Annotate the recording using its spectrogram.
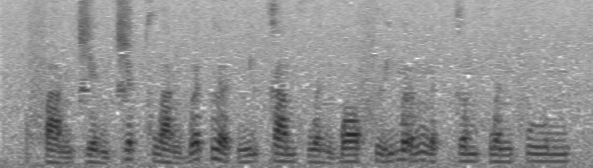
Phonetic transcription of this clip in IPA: f a˧˩ ŋ t͡ɕ e˧˩ n t͡ɕ ə˦˥ t̚ k w a˧˩ ŋ ɓ ə˦˥ t̚ l ə˨˩ t̚ ɲ ɨ̰˧˥ k a˧ m h w ə˧˩ n ɓ ɔ˧ f ɨ̰˧˥ j m ə̰ː˧˥ ŋ ə˨˩ t̚ k ə˧ m h w ə˨˦ n f u˧ n

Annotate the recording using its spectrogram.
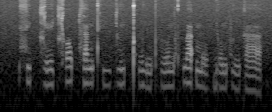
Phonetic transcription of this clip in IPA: s i˦˥ t̚ t͡ɕ eː˧ t͡ɕʰ ɔː˥˩ p̚ s a˥˩ n tʰ iː˧ k l i˦˥ t̚ kʰ w i˨˩ n pʰ l o˧ n kʰ w a˥˩ ʔ m oː˨˩ k̚ j o˧ n f ɯ˨˩ ŋ k aː˨˩

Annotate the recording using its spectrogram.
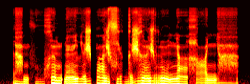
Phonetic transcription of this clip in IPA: ɾ a̤˧˩ m θ ṳ˩˧ x ə̃˥ m ɗ ɛ̃˩˧ ʎ ə˧ ʒ p ɑ̃˥ ʒ sʲ ɵ˧ ɡ ə˧˩ ʒ ɣ ə̃˥ ʒ r ũ˥˧ ɲ ɑ̃˥˧ χ ɑ˩˧ ɲ a̤˧˩

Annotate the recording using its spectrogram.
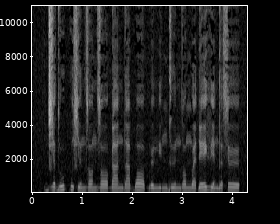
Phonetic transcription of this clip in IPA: d͡ʑ ə d u kʷ ə ɕ ɨ n z ɔ n z ɔ ɠ a n d a b ɔ b ø mʲ ʉ ŋ ɡ ɨ n d ɔ ŋʷ æ ɗ e vʲ æ n d ə s ø

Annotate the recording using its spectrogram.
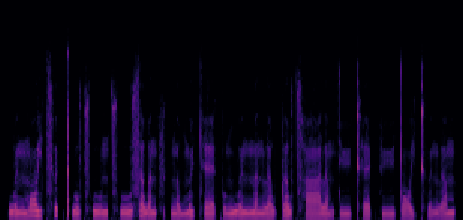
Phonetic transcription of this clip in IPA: w ɵ˨˩ n m ɔː˧ j t͡sʰ ɵ˥ t̚ kʷʰ ɐ˨˥ w t͡sʰ uː˨ n t͡sʰ uː˨˥ s ɐ˧ w ɐ˨ n f ɪ˨ k̚ ŋ ɐ˨ w m ɵ˥ ɥ t̪ʰ ɛː˨˧ k ʊ˨˥ ŋ w ɵ˧ n n̪ ɐ˧ n l ɐ˨˥ w t̪ ɐ˥ w t͡sʰ aː˨˥ l ɐ˨˩ m t̪ yː˨ kʰ ɛː˨ k̚ f yː˨˧ t̪ ɔː˨˩ j kʰ ɵ˨˩ n l ɐ˥ m

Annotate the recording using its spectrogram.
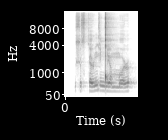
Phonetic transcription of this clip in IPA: ʃ ʏ s k ɛ ɭ ŋ ɡ e ŋ͡ǃ e ɐ̯ mː ɤ ɭ

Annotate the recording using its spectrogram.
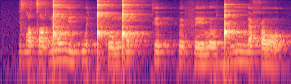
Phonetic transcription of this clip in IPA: z i tˤ o ŋ͡ǃ o l i p w ə ǃʰ o ŋ͡ǃ ɔ kː e pː ø f e l ɤ ɡ͡ǃ i lː ə ħ ɔ

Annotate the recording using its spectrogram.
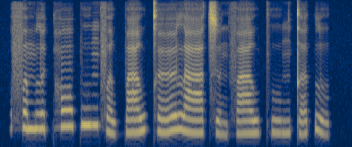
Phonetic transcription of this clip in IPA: f ɐ˧ m l ɵ˧ t̚ h ɔː˥ p uː˥ ŋ f ɐ˨˩ w p aː˨˥ w kʰ œː˨˥ l aː˨ t͡s ɵ˨˩ n f aː˨˧ w pʰ uː˨ ŋ t̪ ɐ˨˥ t̚ l ʊ˨ k̚

